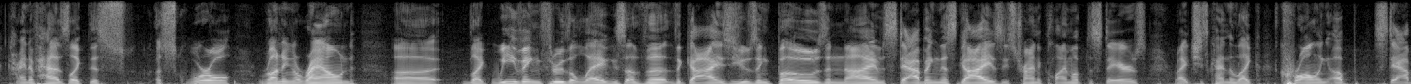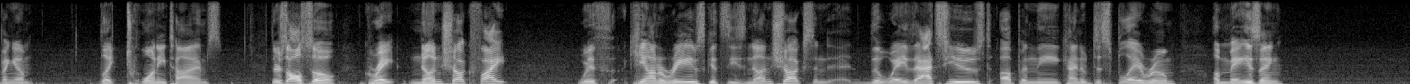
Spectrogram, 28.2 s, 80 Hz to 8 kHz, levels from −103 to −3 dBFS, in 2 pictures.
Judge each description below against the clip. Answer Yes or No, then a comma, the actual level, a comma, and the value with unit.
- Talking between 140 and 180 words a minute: Yes, average, 150 wpm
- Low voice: Yes, low, 130 Hz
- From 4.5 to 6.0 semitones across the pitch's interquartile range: No, average, 3.2 semitones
